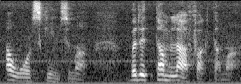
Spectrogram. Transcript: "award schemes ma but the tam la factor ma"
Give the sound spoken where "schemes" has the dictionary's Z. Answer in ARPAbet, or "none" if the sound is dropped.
S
